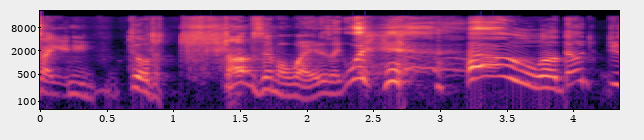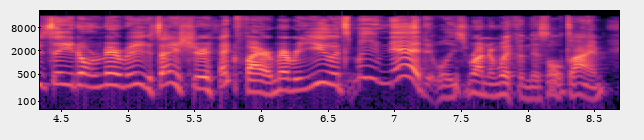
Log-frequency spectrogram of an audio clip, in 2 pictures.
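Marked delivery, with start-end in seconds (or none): 2.3-7.3 Ned. Retold or imitated. Ned reintroducing himself to Phil, high and over-eager. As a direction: gush in a pitched-up, over-friendly imitation.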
